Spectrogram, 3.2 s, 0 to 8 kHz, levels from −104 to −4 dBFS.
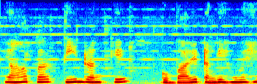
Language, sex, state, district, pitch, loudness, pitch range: Hindi, female, Jharkhand, Ranchi, 225 Hz, -12 LUFS, 215-240 Hz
